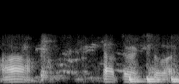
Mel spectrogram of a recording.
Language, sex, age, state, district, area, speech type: Bengali, male, 45-60, West Bengal, Alipurduar, rural, conversation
